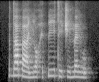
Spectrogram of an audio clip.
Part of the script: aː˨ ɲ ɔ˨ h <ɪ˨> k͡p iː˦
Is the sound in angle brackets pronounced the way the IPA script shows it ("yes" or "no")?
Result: yes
